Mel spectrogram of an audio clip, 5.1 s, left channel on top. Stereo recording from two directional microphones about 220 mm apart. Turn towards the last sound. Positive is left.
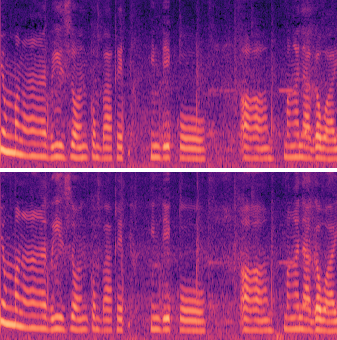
turn(degrees=-10)  # may be behind; listen again after turning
